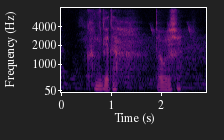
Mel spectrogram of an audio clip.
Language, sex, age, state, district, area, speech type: Manipuri, male, 30-45, Manipur, Imphal East, rural, spontaneous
